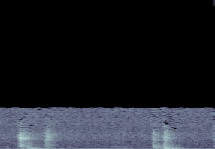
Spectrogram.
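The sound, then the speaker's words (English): A big, heavy oak door inside a tower, closing off an entrance, opening or closing, with two short, thuddy bursts of creak and knock about two seconds apart over a low background hum, and no voices. “That big oak door there closes off the entrance to the sever.”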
